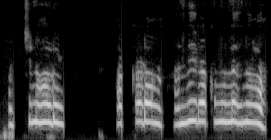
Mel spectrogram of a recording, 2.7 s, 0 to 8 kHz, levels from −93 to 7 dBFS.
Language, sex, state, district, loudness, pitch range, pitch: Telugu, male, Andhra Pradesh, Sri Satya Sai, -17 LUFS, 355-400 Hz, 390 Hz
